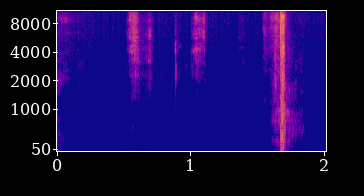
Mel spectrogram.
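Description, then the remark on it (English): Shuffling of a deck of question cards: a few soft, papery rustles followed by one sharp, louder slap of the deck, with no voices. “I'm not good at shuffling”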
